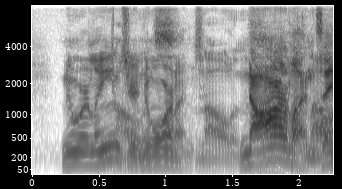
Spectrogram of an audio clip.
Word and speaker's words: New Orleans: What do the locals say? New Orleans or New Orleans? Narlands. They say different. They say different from everybody else. Narlands.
